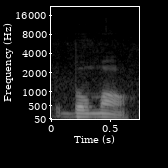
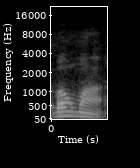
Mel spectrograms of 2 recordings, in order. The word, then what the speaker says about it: Beaumont: Don't pronounce it Bulmo. Bulmo. Bulmo. It's Bulmont.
